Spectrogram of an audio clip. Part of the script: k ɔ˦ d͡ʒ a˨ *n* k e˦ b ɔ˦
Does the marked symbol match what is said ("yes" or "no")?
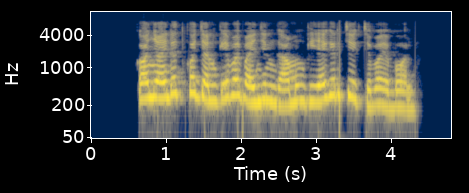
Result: yes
